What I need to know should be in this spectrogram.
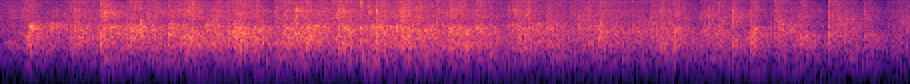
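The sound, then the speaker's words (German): An audience at a philosophy debate event claps loudly to cast its vote for a speaker, giving steady, dense applause that holds an even level throughout with no voices. “Bitte jetzt abstimmen mit lautstarkem Applaus für Mirko Stockhausen.”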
